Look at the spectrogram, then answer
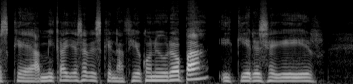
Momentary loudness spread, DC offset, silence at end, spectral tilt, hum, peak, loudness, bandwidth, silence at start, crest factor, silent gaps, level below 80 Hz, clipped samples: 9 LU; under 0.1%; 0.3 s; -5 dB/octave; none; -4 dBFS; -24 LUFS; over 20 kHz; 0 s; 20 dB; none; -62 dBFS; under 0.1%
